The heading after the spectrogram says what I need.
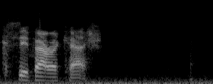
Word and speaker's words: Xivarakash: Xivarakash, so it's XHI, but the X is pronounced like the X in box. Right. So Xivarakash.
